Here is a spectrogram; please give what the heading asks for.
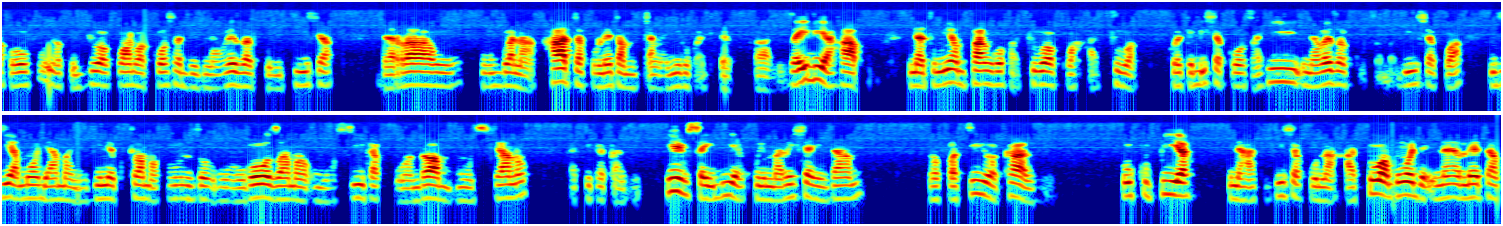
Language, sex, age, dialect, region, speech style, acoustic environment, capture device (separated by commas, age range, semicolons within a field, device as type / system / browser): Swahili, male, 18-24, Kenya - Mombasa, Kenya, happy, silence, desktop / Windows / Chrome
